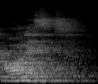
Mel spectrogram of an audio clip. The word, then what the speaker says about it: honest: for example here here an honest here an honest and honest and honor and are these are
